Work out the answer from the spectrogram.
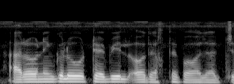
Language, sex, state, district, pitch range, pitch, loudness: Bengali, male, Assam, Hailakandi, 110-125 Hz, 120 Hz, -15 LUFS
